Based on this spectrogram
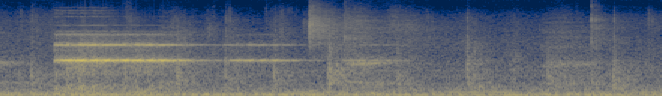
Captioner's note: timer rings; Six breathes heavily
